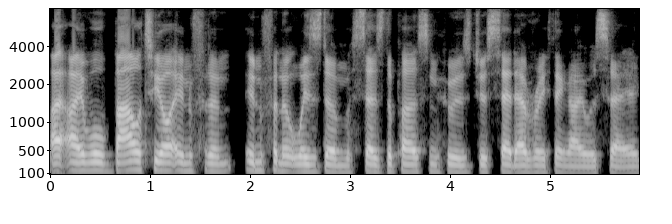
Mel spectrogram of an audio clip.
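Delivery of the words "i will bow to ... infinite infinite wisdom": usual speaking voice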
